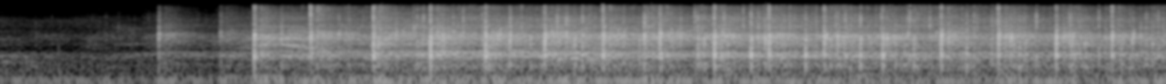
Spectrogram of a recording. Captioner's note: audience applauding and cheering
